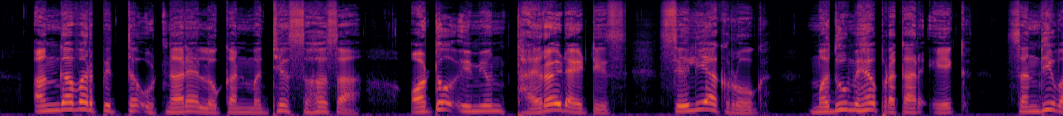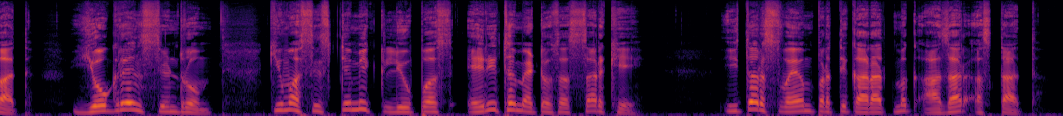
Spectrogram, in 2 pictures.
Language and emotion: Marathi, neutral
